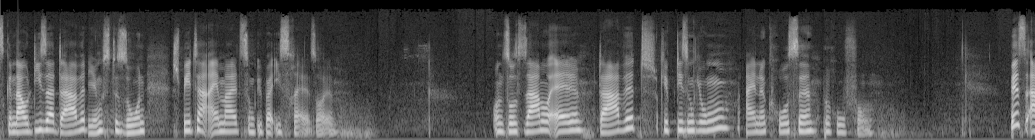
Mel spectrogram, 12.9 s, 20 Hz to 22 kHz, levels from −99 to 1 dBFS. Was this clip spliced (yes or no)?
yes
